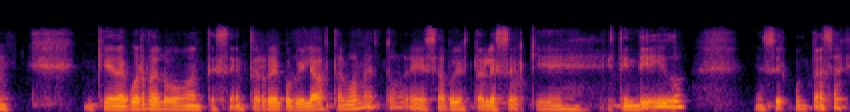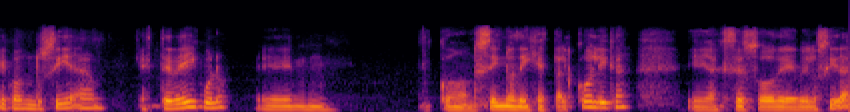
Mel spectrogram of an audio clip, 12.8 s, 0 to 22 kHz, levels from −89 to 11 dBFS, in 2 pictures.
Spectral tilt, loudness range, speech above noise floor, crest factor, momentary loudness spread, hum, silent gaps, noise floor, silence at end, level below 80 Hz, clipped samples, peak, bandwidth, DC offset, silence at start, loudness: -6.5 dB/octave; 2 LU; 50 dB; 18 dB; 13 LU; none; none; -68 dBFS; 0 s; -56 dBFS; under 0.1%; -2 dBFS; 8.4 kHz; under 0.1%; 0 s; -19 LUFS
